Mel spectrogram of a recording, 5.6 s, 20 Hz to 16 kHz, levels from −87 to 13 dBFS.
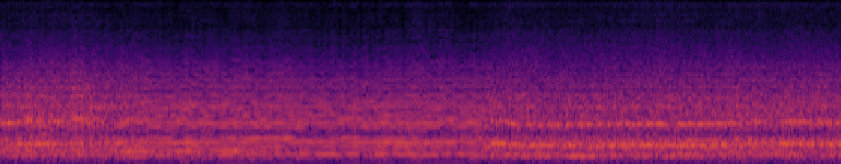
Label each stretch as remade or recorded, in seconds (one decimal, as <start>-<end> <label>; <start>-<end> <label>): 0.0-0.9 recorded; 0.9-3.2 remade; 3.2-5.6 recorded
